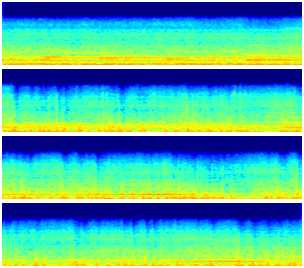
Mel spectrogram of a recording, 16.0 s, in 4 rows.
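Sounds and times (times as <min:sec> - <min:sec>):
droning hum: 0:00.0 - 0:16.0
train rumble: 0:00.0 - 0:16.0
wind rushing in: 0:00.0 - 0:16.0.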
